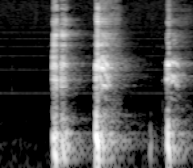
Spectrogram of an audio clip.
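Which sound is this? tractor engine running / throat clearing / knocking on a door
throat clearing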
